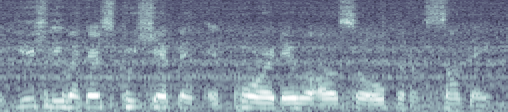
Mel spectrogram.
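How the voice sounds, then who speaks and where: A man speaks with a Curaçao accent and ordinary pitch variation. Noticeable background noise runs under his voice. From Bonaire. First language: Papiamento. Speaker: tour guide. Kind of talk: guided tour commentary. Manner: halting, many fillers.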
